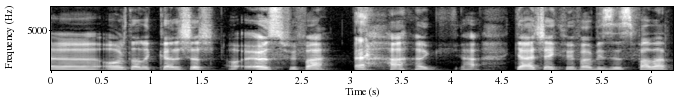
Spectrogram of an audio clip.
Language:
Turkish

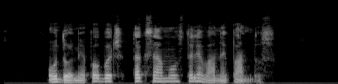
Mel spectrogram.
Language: Belarusian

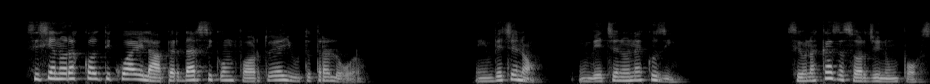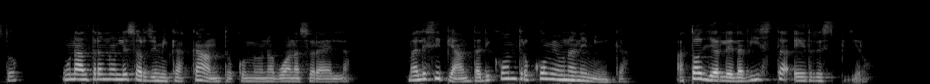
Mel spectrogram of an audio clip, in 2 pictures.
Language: Italian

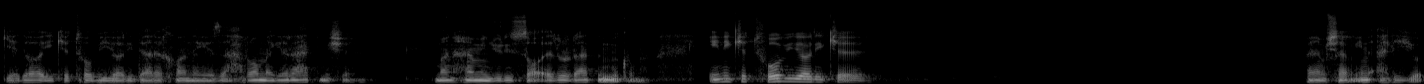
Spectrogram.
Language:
Persian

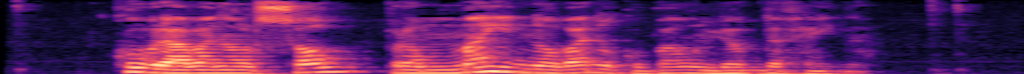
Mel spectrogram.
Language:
Catalan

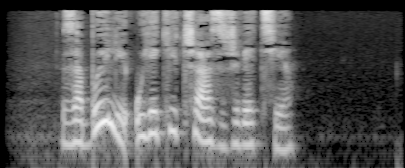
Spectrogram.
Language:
Belarusian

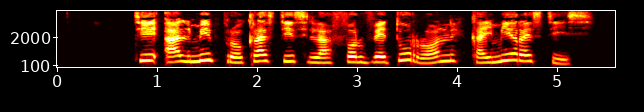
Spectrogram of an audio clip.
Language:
Esperanto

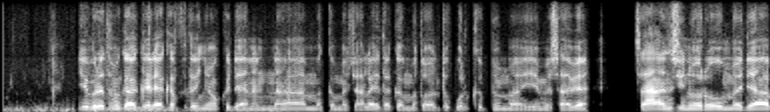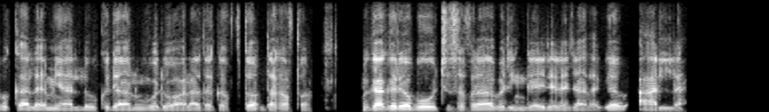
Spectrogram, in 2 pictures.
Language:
Amharic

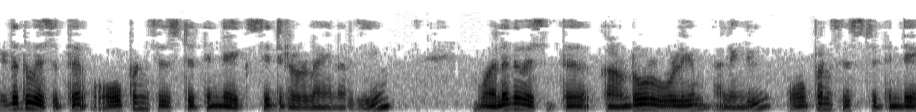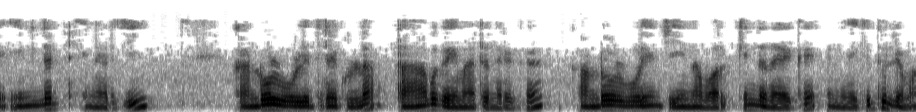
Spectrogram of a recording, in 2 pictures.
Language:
Malayalam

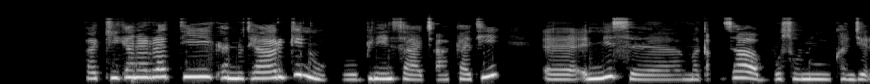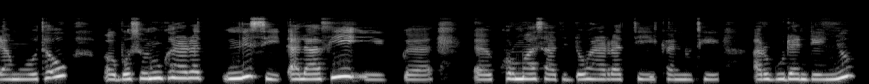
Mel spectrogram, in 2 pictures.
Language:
Oromo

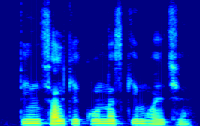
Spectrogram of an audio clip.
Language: Maithili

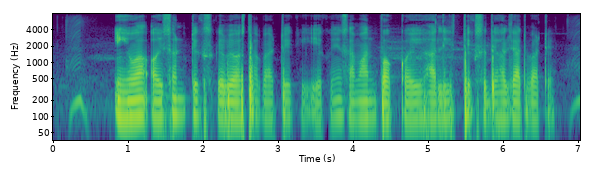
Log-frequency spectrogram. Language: Bhojpuri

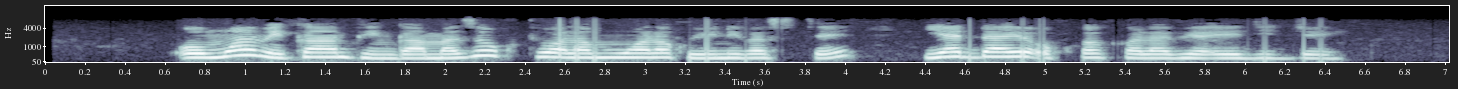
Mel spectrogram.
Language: Ganda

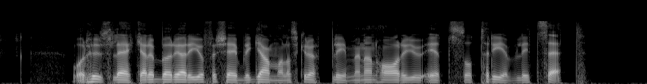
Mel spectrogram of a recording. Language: Swedish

